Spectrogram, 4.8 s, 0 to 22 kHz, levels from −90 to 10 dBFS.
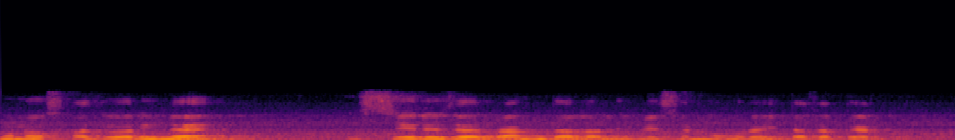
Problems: constant background noise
